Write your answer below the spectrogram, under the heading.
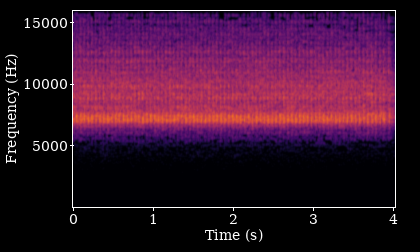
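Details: Brief stretch of grasshopper sound, a very high, shrill, evenly throbbing trill with quick regular pulses and no music or other noise.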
